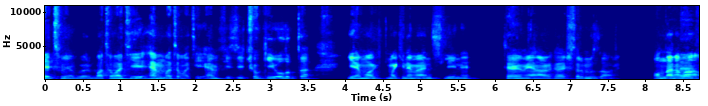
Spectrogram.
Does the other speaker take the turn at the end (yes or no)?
no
